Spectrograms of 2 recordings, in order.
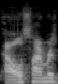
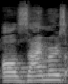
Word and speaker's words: Alzheimer's: so are you saying Alzheimer's Alzheimer's like tell me how how are you pronouncing this I'm saying Alzheimer's okay Alzheimer's Alzheimer's Alzheimer's with a z or a t alz alimer okay that's how I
